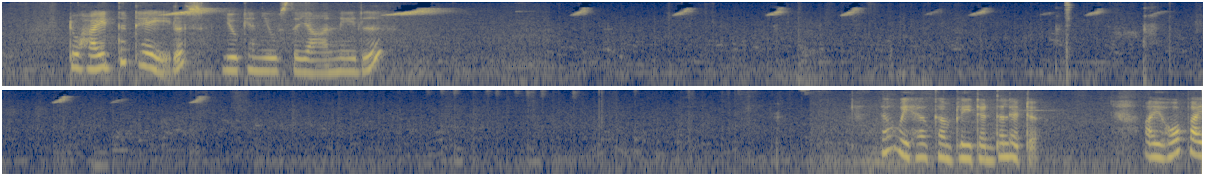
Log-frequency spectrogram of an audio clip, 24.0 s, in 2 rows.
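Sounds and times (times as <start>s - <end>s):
bird chirping: 1.5s - 5.9s, 6.7s - 7.0s, 7.6s - 11.7s, 12.5s - 13.2s, 13.9s - 14.1s.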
